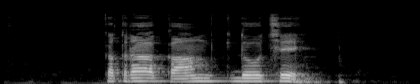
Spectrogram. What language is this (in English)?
Goaria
